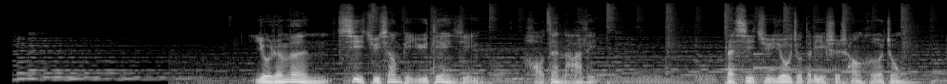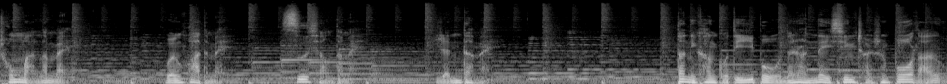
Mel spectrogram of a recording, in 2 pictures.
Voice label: 广告（缓慢抒情）; 《乌镇戏剧节》

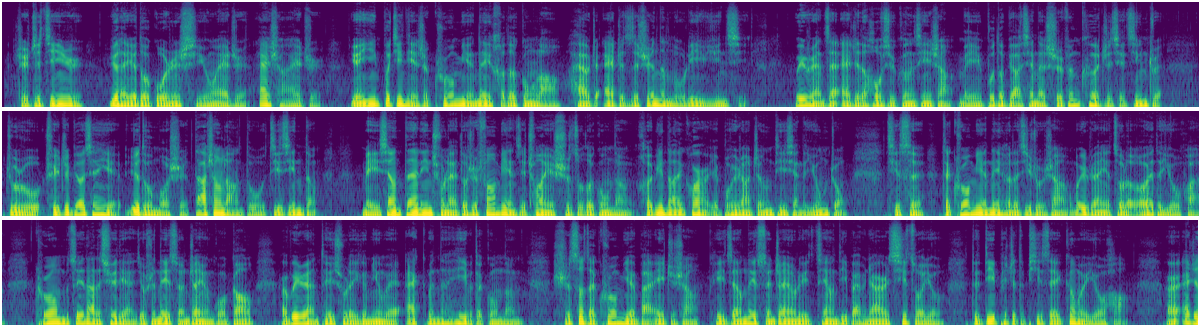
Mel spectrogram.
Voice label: 中文自然讲述

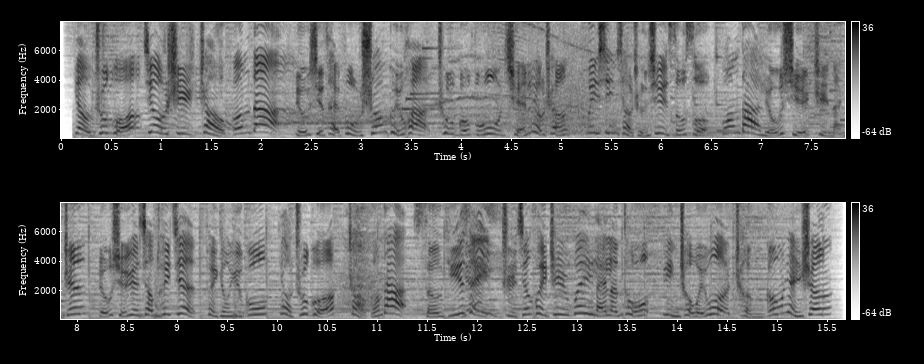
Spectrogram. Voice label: 广告激情类

